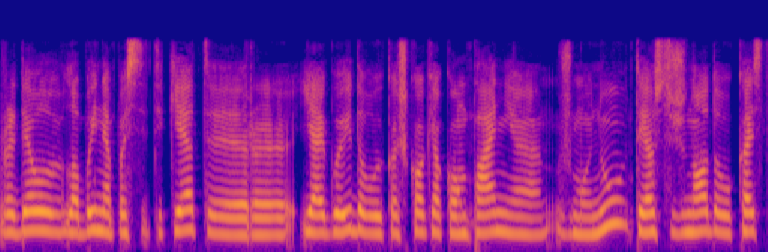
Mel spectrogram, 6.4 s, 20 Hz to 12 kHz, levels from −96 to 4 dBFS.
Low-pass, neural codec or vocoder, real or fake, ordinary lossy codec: 7.2 kHz; none; real; MP3, 64 kbps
